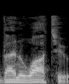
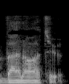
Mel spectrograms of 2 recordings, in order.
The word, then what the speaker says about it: Vanuatu: is an island called Tana or Tana in Vanuatu or vanatu and this and this uh Ben watu is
